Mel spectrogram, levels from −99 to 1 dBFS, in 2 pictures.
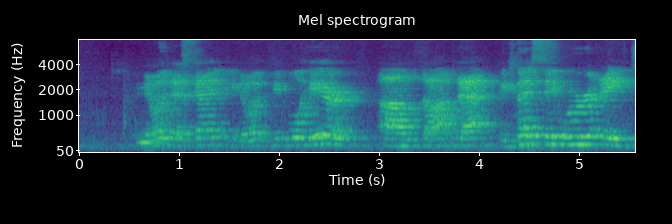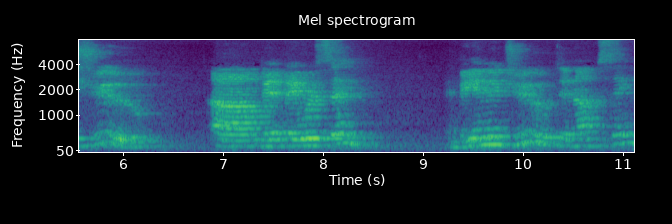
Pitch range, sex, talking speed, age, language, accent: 155-210 Hz, male, 145 wpm, 40-59, English, American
